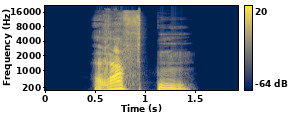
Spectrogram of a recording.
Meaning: inflection of raffen: 1. first/third-person plural preterite 2. first/third-person plural subjunctive II
- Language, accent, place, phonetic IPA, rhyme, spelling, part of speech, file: German, Germany, Berlin, [ˈʁaftn̩], -aftn̩, rafften, verb, De-rafften.ogg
